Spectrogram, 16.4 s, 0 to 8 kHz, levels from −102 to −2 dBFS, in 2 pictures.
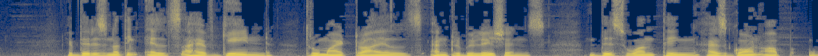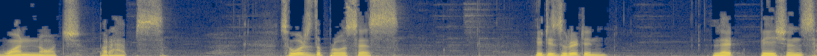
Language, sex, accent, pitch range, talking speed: Hindi, male, native, 115-135 Hz, 115 wpm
